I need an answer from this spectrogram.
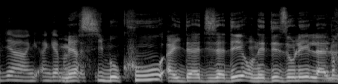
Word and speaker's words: Ayda Hadizadeh: Merci beaucoup, Aïda Hadizadeh. On est désolé, là, le temps a fini. Bravo pour avoir prononcé correctement mon nom.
